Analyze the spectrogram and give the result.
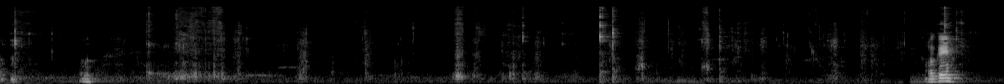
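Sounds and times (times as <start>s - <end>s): person crunching crackers: 6.2s - 9.2s.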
